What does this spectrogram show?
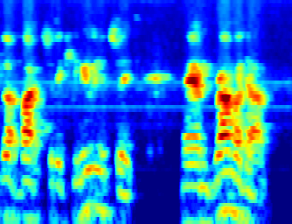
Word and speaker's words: Ramadan: Ramadan, pronounced Ramzan, fasting during the month of Ramzan before sunrise to after sunset.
